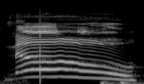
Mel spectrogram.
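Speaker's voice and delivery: high, loud cry of dismay; loud protest. Real, not acted. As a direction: shout no in disbelief. His favourite gift ranked second.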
